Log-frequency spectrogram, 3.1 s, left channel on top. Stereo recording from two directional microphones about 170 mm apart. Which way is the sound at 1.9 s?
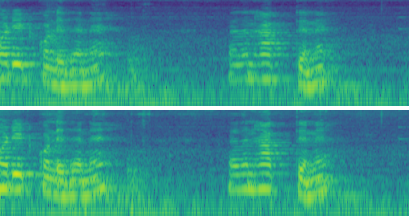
45° right (ahead or behind).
